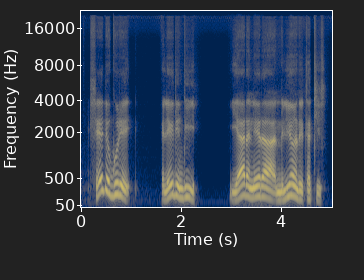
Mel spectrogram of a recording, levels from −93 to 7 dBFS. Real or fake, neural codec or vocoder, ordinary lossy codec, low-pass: fake; autoencoder, 48 kHz, 32 numbers a frame, DAC-VAE, trained on Japanese speech; none; none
